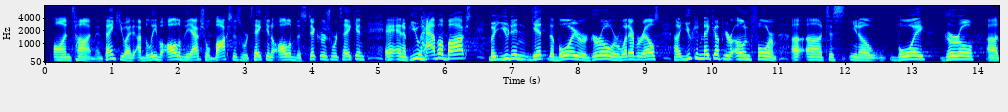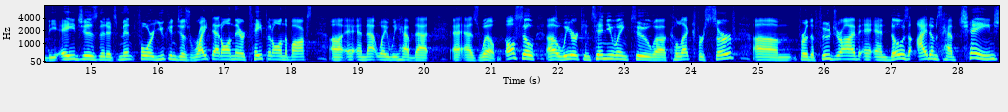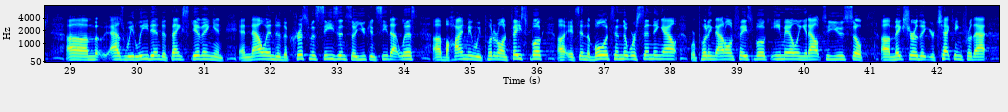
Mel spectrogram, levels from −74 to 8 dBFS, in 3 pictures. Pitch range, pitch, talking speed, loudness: 150-185 Hz, 170 Hz, 220 wpm, -29 LUFS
